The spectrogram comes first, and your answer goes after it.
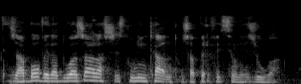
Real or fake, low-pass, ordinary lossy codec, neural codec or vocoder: fake; 9.9 kHz; MP3, 48 kbps; vocoder, 22.05 kHz, 80 mel bands, WaveNeXt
